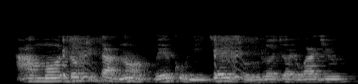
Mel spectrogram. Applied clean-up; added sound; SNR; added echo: none; Cough; 11 dB; reverberation time 0.4 s.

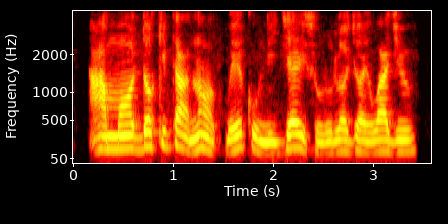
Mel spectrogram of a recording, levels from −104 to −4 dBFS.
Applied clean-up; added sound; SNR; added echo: none; none; none; none.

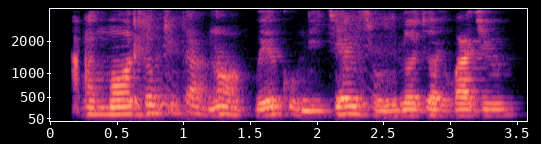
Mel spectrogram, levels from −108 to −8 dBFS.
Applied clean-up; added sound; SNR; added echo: neural mask model DeepFilterNet 3.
